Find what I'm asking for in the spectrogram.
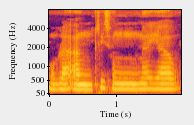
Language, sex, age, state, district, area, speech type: Bodo, female, 18-30, Assam, Kokrajhar, rural, spontaneous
